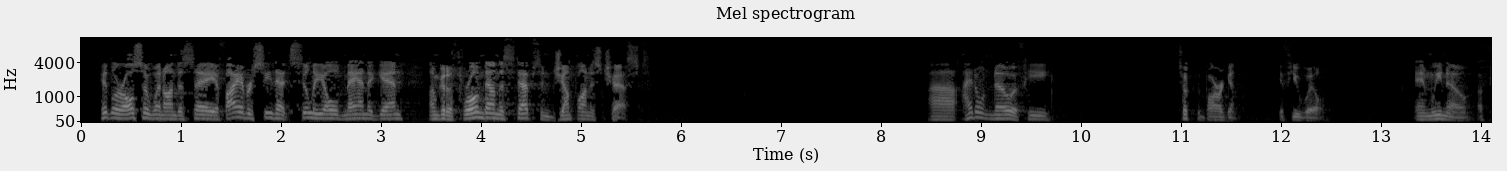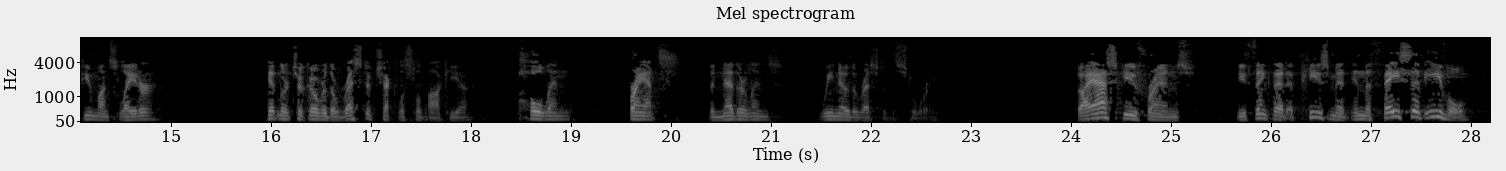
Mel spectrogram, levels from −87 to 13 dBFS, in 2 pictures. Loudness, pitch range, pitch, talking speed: -44 LUFS, 120-160 Hz, 140 Hz, 170 wpm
